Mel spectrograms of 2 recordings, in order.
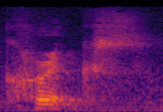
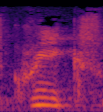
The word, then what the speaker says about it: creek: make fun okay what michiganders refer to as cricks not critics it's Creeks okay c-r-e-e-k is not pronounced correct like Michigan is saying it's Creek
